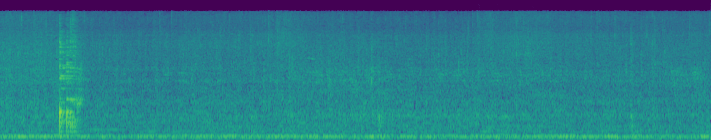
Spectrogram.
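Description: Small pieces of beef liver hit a pan of cooked-down spiced masala with a brief clatter, then a steady, rain-like frying sizzle continues evenly throughout, close and with no talk.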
